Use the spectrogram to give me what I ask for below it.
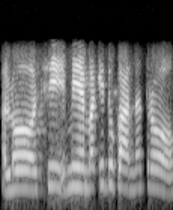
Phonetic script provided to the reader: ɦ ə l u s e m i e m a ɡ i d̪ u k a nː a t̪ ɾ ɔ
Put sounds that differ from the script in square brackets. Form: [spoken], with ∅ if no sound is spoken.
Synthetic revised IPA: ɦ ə l [o] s [i] m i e m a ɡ i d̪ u k a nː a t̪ ɾ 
